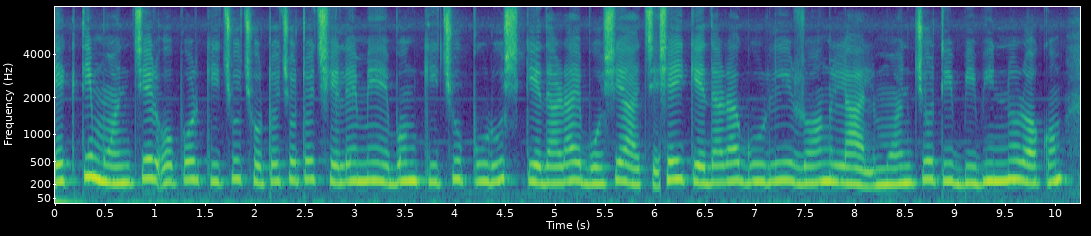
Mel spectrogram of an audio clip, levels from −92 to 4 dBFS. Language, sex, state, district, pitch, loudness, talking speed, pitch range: Bengali, female, West Bengal, Jalpaiguri, 230 Hz, -16 LUFS, 135 wpm, 220-245 Hz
